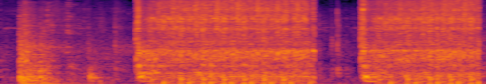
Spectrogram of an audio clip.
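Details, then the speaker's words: Cub Cadet riding mower after a new ignition coil, on choke: two bursts of steady starter cranking that never catch; cranks but won't start, owner suspects no fuel. "Well, let's just see if it'll start on carb cleaner. All right. So, I might not be getting fuel."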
